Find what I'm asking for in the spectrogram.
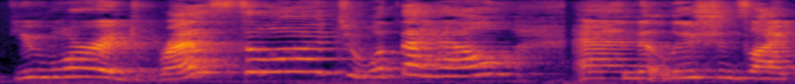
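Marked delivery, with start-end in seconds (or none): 0.0-2.6 high, loud mock disbelief; playing the baffled Tamlin, hammed-up; loud incredulous shout at the dress; outraged Tamlin. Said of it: "Tamlin's like".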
